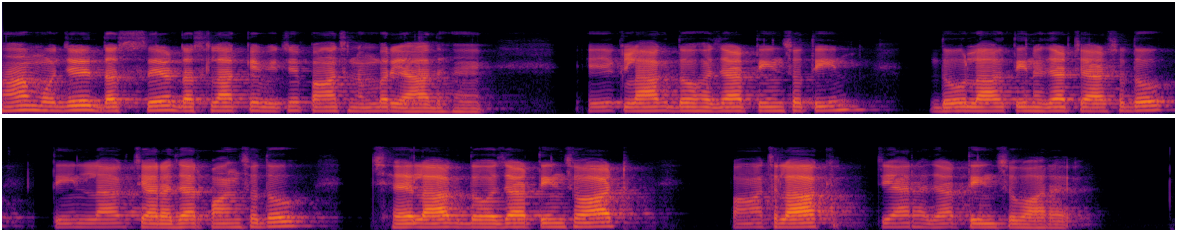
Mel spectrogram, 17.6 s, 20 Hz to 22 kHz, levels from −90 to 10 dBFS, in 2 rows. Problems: background sounds at intervals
